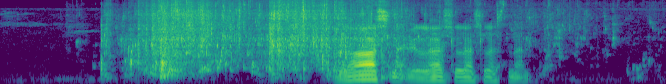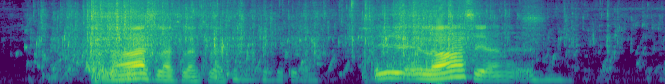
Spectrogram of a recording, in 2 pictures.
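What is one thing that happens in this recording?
Catfish thrash and splash in shallow water.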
